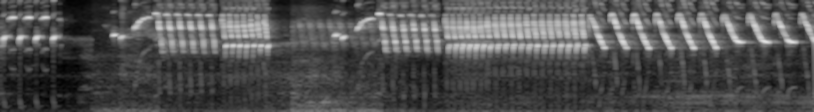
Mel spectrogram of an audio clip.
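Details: Long, non-stop canary song meant to prompt other canaries to sing: fast metallic trills, rising whistles and rolling buzzy phrases, ending in a series of quick descending swept notes repeated several times; faint low background noise.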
